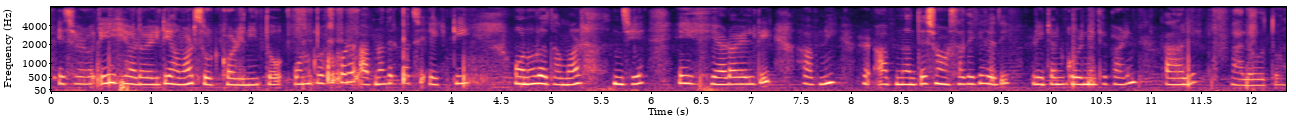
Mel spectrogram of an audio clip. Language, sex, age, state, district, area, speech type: Bengali, female, 30-45, West Bengal, Hooghly, urban, spontaneous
